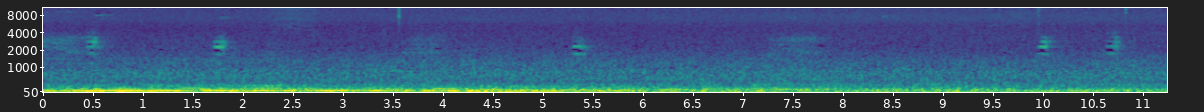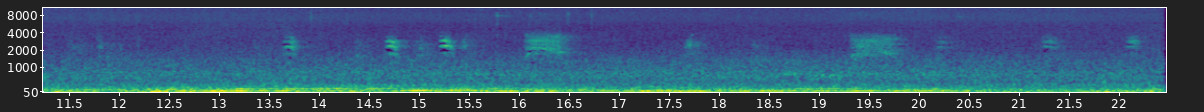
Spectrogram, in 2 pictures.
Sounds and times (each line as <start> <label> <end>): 12.1 cars in distance 20.2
